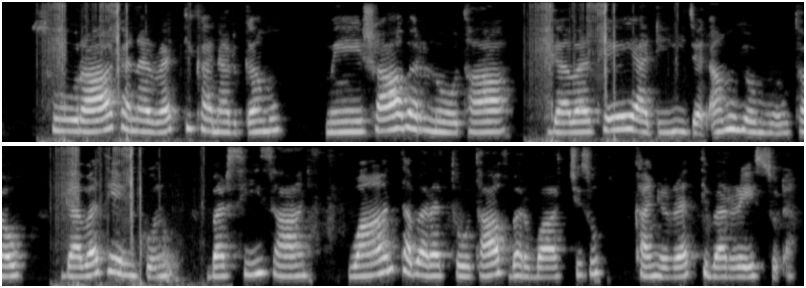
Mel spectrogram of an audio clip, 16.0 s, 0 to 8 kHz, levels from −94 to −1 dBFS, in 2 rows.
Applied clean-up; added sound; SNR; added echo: none; Camera; 16 dB; none.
